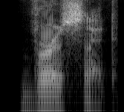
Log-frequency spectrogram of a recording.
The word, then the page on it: verset: American English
